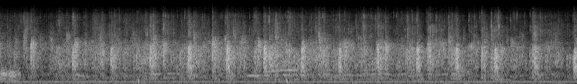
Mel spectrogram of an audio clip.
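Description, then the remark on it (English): An audience at a church worship service claps hands after a prayer in a steady, dense burst of applause lasting several seconds, many overlapping claps forming a continuous crackling wash, with a low hum underneath. “Clap your hands.”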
